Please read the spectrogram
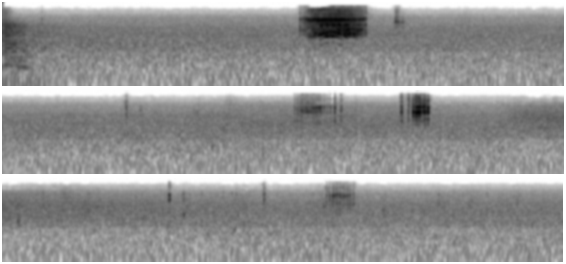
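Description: Steady rush of flowing river water, with a few brief high hissing sounds scattered through it.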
